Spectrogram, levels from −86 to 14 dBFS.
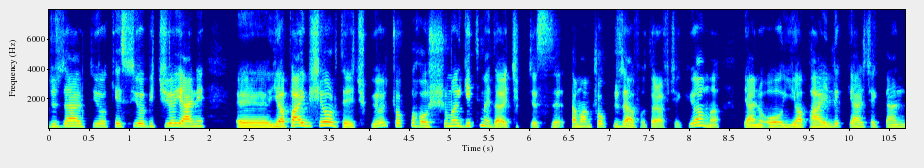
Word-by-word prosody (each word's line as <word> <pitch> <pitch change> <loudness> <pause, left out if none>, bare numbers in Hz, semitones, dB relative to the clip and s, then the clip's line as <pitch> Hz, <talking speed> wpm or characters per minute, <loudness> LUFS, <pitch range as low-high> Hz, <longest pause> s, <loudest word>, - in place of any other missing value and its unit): düzeltiyor, 170 +1 -1
kesiyor, 175 +1 -1
biçiyor. 175 +2 -1
Yani, 170 -1 +4 0.4
eee, 130 - +3 0.3
yapay 165 +8 +6
bir 195 - -5
şey 230 +5 +2
ortaya 205 - +3
çıkıyor. 155 - -6
Çok 185 0 -5
da 195 - -3
hoşuma 180 +4 -1
gitmedi 195 -1 -1
açıkçası. 135 +9 -4
Tamam, 160 +1 0
çok 165 0 -4
güzel 165 -1 +2
fotoğraf 100 -4 -4
çekiyor 165 - -2
ama 185 - -3 0.3
yani 125 +1 +2
o 145 +2 +2
yapaylık 135 +6 0
gerçekten 140 0 -4
165 Hz, 140 wpm, -22 LUFS, 140-180 Hz, 0.4 s, yapay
